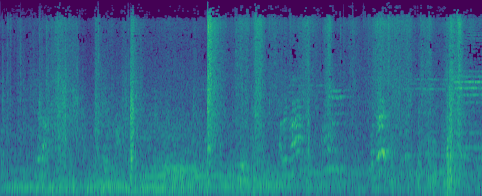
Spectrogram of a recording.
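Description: A plastic-wrapped sheet crinkles and rustles as it is handled.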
